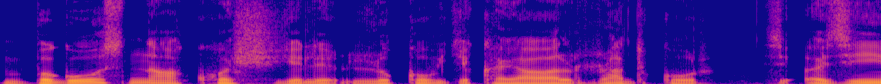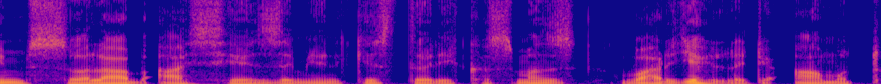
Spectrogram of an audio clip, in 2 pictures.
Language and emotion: Kashmiri, sad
